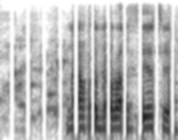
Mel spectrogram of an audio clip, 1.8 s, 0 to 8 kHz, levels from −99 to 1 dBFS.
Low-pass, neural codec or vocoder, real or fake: 7.2 kHz; codec, 44.1 kHz, 7.8 kbps, Pupu-Codec; fake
